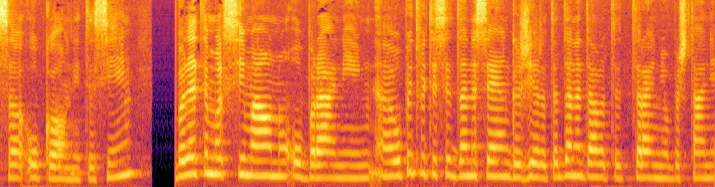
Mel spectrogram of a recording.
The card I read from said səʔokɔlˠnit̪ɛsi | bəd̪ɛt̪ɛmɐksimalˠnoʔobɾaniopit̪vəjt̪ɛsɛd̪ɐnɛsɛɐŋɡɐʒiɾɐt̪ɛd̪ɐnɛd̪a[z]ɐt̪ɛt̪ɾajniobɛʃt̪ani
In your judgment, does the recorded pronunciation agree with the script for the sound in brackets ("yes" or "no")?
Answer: no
